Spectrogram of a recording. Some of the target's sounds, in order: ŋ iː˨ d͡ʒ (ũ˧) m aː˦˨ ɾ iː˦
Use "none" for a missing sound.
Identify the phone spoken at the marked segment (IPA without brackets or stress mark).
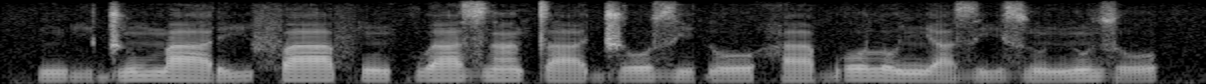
ũ˦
